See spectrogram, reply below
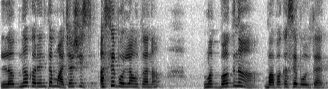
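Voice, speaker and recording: Woman playing a young bride, high pleading voice, tearful, storybook reading. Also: moderate pace, a little mellow, lightly acted.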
